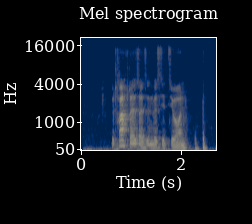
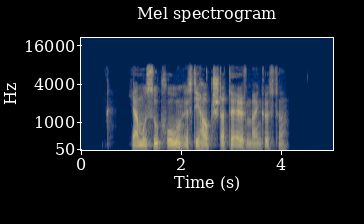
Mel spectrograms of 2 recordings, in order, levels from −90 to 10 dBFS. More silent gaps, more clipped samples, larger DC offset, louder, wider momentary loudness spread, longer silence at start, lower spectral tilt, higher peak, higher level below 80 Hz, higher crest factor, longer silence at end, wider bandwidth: second, none vs 0.78-0.89 s; neither; neither; second, -35 LUFS vs -18 LUFS; first, 14 LU vs 11 LU; second, 0.05 s vs 0.5 s; first, -6 dB/octave vs -3 dB/octave; second, -14 dBFS vs -2 dBFS; first, -54 dBFS vs -60 dBFS; about the same, 22 dB vs 20 dB; second, 0.2 s vs 0.95 s; first, 16.5 kHz vs 8.4 kHz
